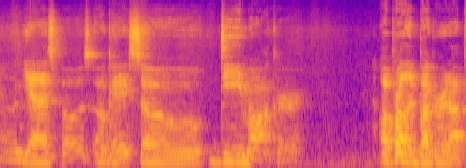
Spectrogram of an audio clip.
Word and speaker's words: Die Macher: So first of all, the name of the game is actually Die Macher, not Die Macher.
